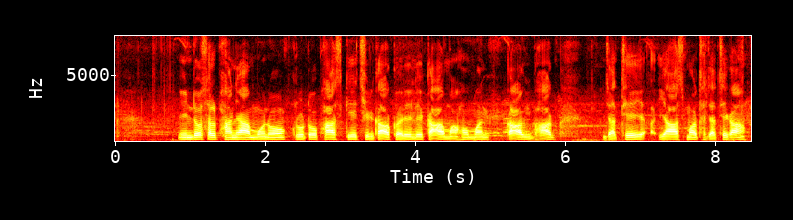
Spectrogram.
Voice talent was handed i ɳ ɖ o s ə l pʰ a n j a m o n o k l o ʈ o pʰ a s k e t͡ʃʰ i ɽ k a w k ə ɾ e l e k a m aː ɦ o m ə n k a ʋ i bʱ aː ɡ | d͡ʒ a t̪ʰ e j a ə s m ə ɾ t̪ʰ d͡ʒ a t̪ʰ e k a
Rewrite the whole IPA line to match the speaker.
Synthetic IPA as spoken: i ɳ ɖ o s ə l pʰ a n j a m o n o k ɾ o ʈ o pʰ a s k e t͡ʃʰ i ɽ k a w k ə ɾ e l e k a m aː ɦ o m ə n k a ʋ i bʱ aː ɡ | d͡ʒ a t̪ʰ e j a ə s m ə ɾ t̪ʰ d͡ʒ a t̪ʰ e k a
